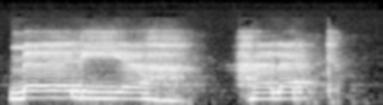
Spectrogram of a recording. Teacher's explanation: Sect, I pause for a little bit without breath and then continue.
